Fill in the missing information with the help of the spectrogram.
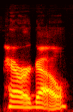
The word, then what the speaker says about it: Perigo: So I always tell people, don't make it too complicated. It's just Perigo. Perigo.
